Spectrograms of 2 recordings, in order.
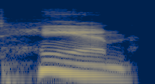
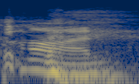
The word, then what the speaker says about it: Han: His name is Han, not Han. It's Han.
